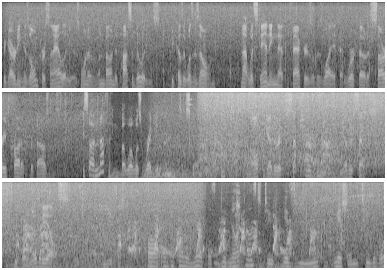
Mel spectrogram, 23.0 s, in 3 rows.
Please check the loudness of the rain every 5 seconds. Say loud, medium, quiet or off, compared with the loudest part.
quiet, quiet, loud, loud, medium.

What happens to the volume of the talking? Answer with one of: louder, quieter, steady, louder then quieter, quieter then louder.
steady.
